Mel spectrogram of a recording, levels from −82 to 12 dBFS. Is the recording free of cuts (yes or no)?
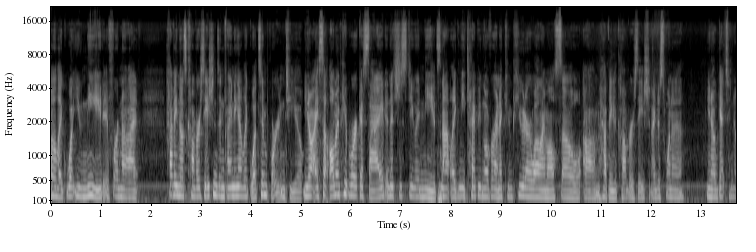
no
